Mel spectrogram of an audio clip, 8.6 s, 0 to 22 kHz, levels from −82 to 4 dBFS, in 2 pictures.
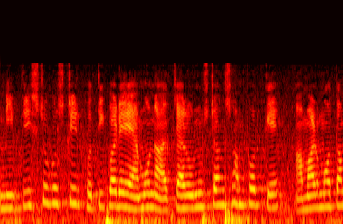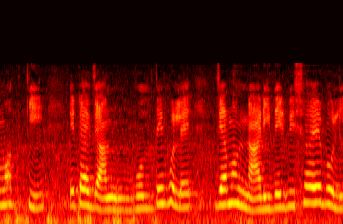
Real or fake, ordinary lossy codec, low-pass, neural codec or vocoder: fake; none; none; codec, 16 kHz, 16 kbps, FunCodec, trained on LibriTTS, 50 frames a second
